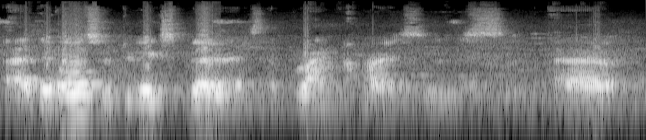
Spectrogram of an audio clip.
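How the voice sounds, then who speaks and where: A man from Norway presents part of a team case with plain, measured delivery. He is heard from a distance in an echoey room. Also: medium pitch, creaky, noisy background. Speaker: student presenter.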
